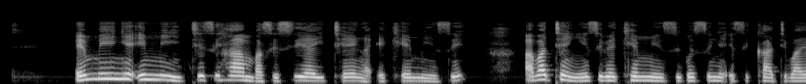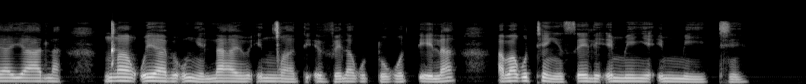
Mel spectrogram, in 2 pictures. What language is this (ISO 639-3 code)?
nde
